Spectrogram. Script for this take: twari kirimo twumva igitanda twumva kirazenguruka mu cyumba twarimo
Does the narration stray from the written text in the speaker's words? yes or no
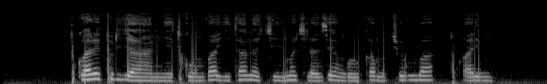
yes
